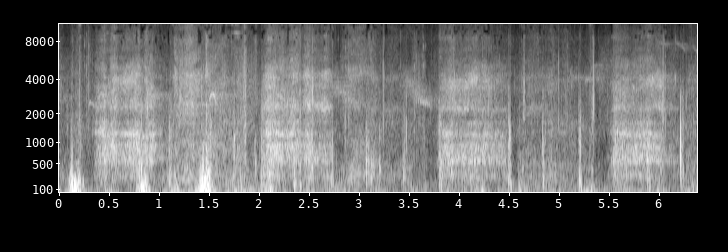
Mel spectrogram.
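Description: A runner's footfalls on a dirt forest path covered with dry leaves, at a slow jog, with the runner's hard breathing rising and falling between the steps.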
